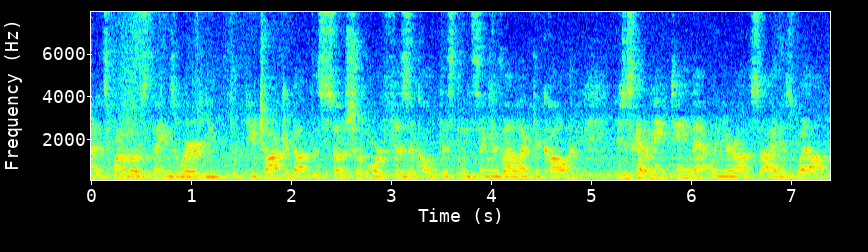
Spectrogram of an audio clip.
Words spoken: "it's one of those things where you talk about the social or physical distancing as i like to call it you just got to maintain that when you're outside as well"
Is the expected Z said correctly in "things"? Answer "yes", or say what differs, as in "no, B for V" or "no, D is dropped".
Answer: yes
